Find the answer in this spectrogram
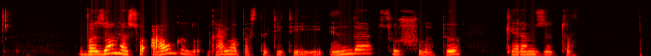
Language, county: Lithuanian, Kaunas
